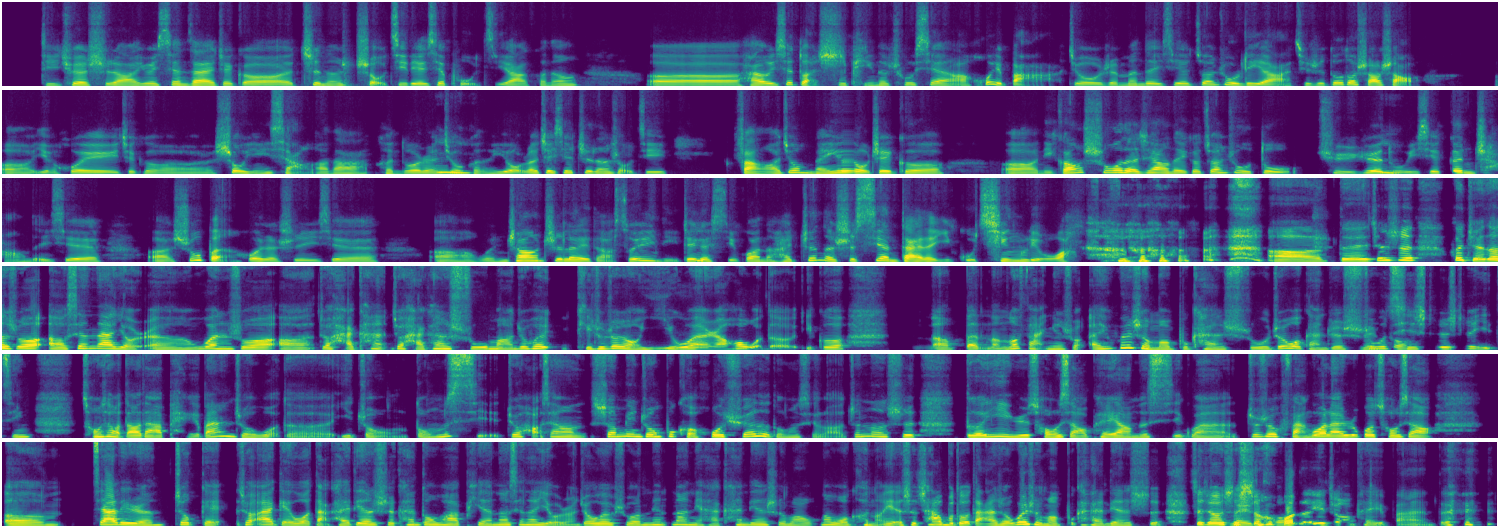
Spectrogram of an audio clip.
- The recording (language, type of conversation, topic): Chinese, podcast, 有哪些小习惯能带来长期回报？
- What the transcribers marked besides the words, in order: tapping; laugh; laughing while speaking: "说：为什么不看电视？ 这就是生活的一种陪伴。对"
